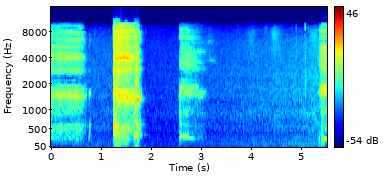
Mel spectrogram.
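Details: Girl coughing in cold weather, with a stuffy, itchy nose: two or three short, harsh cough bursts separated by quiet pauses, some like throat clearing; a plain cough.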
